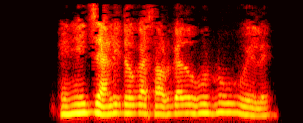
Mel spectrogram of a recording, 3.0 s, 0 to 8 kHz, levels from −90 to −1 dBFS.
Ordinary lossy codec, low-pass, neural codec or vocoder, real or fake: MP3, 32 kbps; 7.2 kHz; codec, 16 kHz in and 24 kHz out, 0.4 kbps, LongCat-Audio-Codec, fine tuned four codebook decoder; fake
